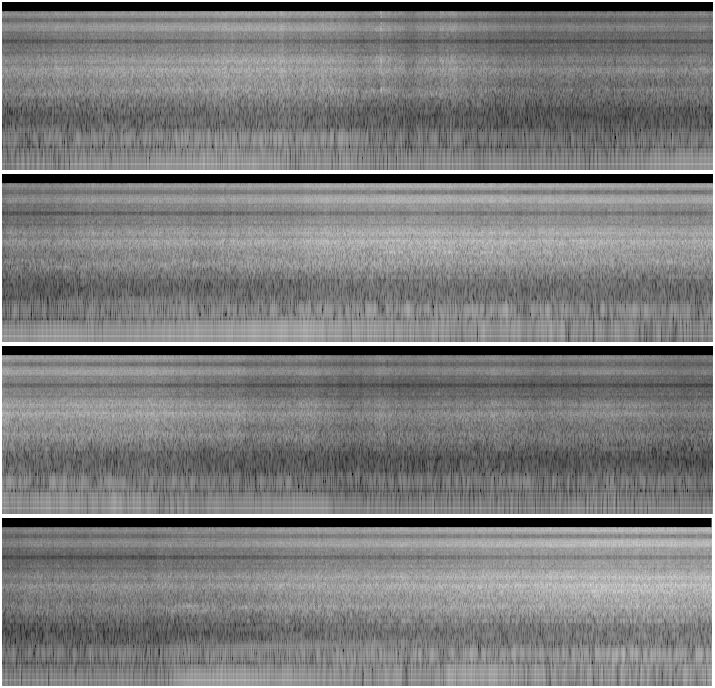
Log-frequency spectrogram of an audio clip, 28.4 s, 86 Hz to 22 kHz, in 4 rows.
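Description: Honda CBF600 SA's inline-four engine running under way, its note climbing and dropping with throttle and gear changes, with wind rushing over the microphone. The engine pitch rises about a third of the way in, falls around halfway, and climbs again near the end.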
